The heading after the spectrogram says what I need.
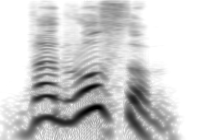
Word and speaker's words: Gina van Rossum: so um van gaalsen it actually is van rossum van rossum is that right closer yeah closer closer close enough got it thanks so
